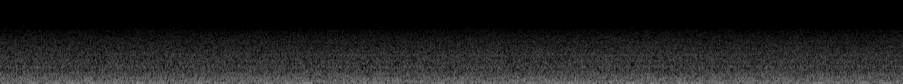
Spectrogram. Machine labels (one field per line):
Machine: fan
